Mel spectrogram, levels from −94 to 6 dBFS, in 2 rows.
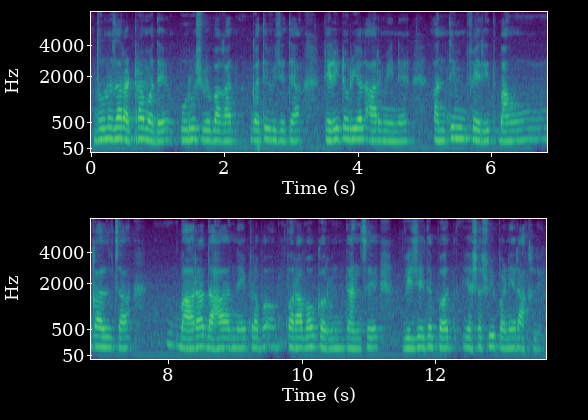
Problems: constant background noise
